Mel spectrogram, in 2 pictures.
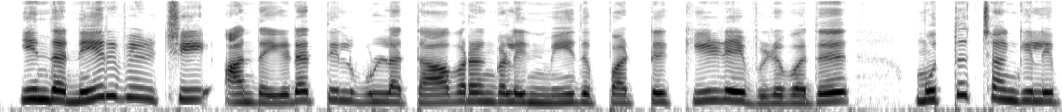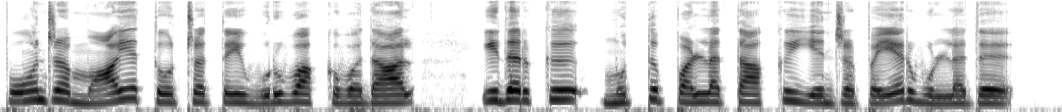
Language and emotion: Tamil, neutral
